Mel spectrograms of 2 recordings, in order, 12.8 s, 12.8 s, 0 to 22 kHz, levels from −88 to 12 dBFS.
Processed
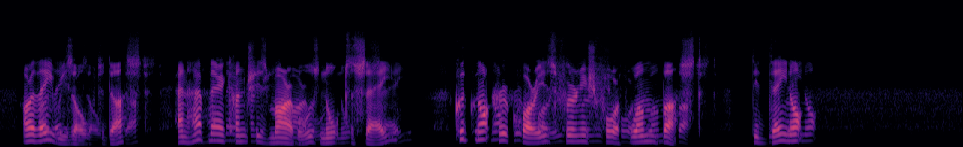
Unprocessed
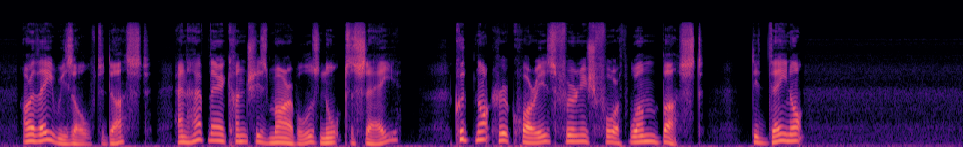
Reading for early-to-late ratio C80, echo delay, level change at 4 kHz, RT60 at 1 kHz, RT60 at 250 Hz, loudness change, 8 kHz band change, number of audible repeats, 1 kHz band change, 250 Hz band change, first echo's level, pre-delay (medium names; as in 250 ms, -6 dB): no reverb, 199 ms, -20.0 dB, no reverb, no reverb, -19.0 dB, -31.5 dB, 1, -10.5 dB, -30.5 dB, -16.5 dB, no reverb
